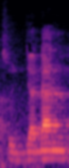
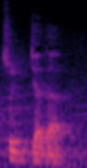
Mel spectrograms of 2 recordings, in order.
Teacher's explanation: Sama sujadan kalau baca, tapi kalau diwakafkan sujada.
